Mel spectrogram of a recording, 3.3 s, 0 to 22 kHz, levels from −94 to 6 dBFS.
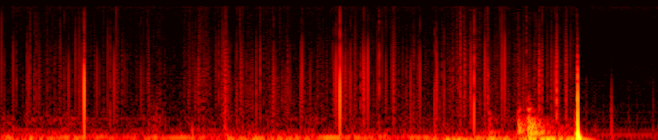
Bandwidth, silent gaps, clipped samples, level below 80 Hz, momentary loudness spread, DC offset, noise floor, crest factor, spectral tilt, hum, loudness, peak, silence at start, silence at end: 18.5 kHz; none; under 0.1%; -38 dBFS; 25 LU; under 0.1%; -52 dBFS; 34 dB; -7 dB/octave; none; -36 LUFS; -2 dBFS; 0 s; 0.3 s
